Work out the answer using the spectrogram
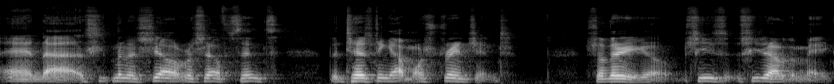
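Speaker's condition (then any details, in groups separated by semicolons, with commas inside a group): Cerebral palsy; power wheelchair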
